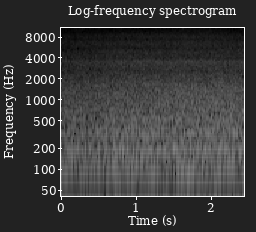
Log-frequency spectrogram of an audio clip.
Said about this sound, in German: Am östlichen Ende des Pantadesau fällt das Wasser über ein dickes Betonrohr aus einer 83 Meter hohen Staumauer.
